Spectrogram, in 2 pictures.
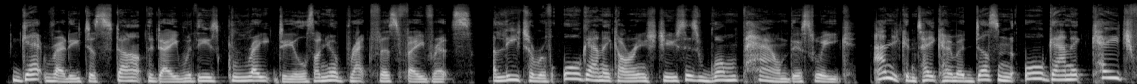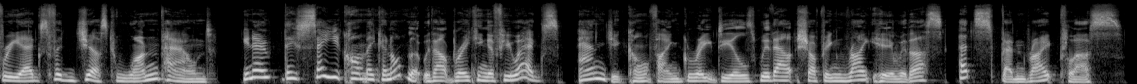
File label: Casual Conversational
